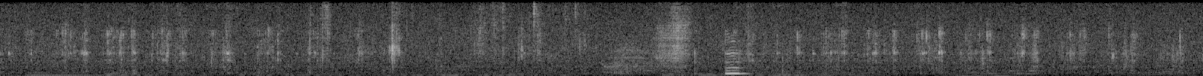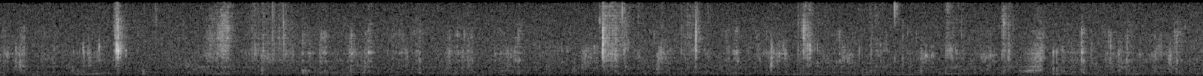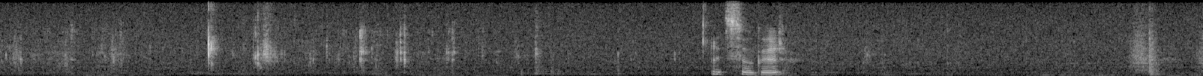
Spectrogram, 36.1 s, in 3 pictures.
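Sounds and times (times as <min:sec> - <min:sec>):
chewing noodles: 0:00.0 - 0:06.0, 0:06.9 - 0:29.6.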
